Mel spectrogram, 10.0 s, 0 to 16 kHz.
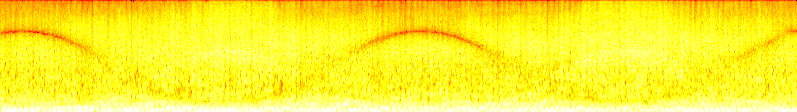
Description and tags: ABRSV RCS 003
Driven reece bass, recorded in C, cycled (with loop points)
bass, driven, drum-n-bass, harsh, heavy, reece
